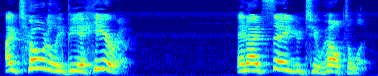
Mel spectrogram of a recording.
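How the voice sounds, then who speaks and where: A woman's voice: high-pitched, lively intonation, brisk. A woman voicing a brash, cocky young man with a morbid streak and a blunt, boastful manner in an anime fan audio roleplay.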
